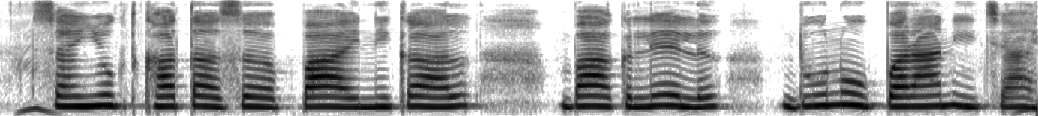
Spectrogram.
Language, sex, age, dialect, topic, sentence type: Maithili, female, 18-24, Bajjika, banking, statement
